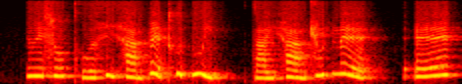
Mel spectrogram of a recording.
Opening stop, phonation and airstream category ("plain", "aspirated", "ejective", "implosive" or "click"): aspirated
